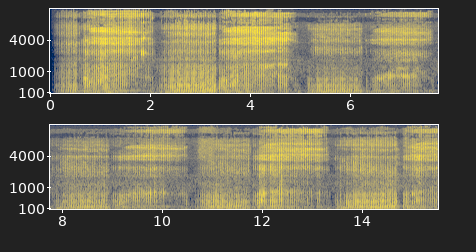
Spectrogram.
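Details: Domestic cat purring loudly and contentedly while being petted: a low, steady rumbling throb in long bursts lasting one to three seconds, separated by short breaths, continuing throughout.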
